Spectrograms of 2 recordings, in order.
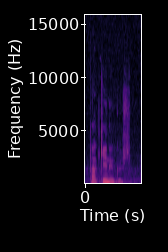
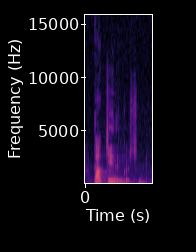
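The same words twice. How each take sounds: First: Much softer, lower repeat; hushed 바뀌는 것입니다; near-whispered echo. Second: Said in the usual way. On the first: Shown as a demonstration. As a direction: let it fall to almost nothing.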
